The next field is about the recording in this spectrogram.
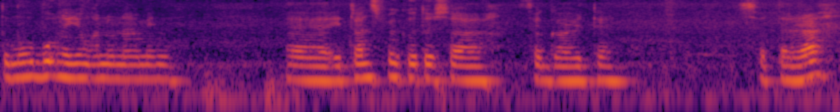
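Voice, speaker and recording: Speaking at a fairly slow pace with long, frequent pauses, a woman uses a fairly low, somewhat breathy voice. Her intonation is monotone and flat, and audible room echo surrounds it. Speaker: vlogger. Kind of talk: casual vlog.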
